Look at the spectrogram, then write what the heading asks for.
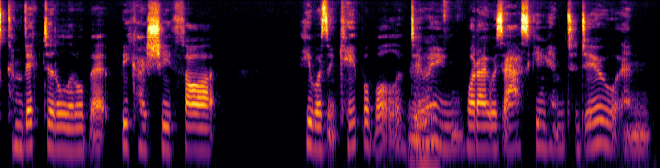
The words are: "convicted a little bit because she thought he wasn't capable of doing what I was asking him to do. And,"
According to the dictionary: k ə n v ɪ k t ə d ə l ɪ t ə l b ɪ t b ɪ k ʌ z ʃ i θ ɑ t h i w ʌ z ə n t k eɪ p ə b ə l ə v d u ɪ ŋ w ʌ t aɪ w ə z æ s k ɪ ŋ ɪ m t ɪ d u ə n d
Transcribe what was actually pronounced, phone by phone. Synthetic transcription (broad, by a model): k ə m v ɪ k t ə d ə l ɪ t l b ɪ t b ɪ k ʌ z ʃ i θ ɑ t h i w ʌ z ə n k eɪ p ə b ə l ə v d u ɪ ŋ w ʌ t aɪ w ə z æ s k ɪ ŋ ɪ m t ɪ d u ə n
